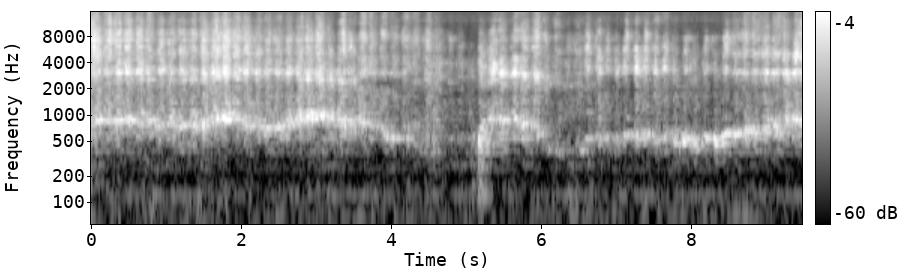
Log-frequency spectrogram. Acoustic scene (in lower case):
restroom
